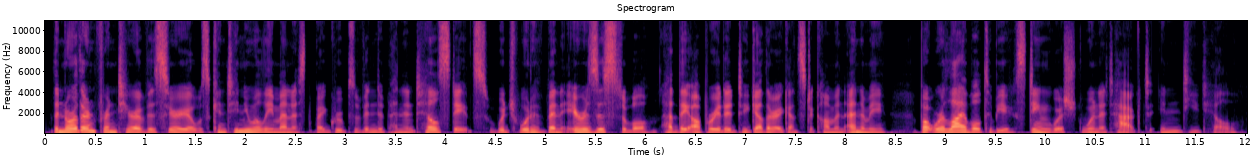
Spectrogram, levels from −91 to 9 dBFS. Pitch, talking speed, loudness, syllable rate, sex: 170 Hz, 185 wpm, -22 LUFS, 6.3 syllables/s, female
